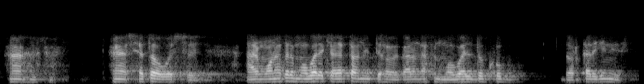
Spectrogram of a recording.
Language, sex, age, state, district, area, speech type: Bengali, male, 45-60, West Bengal, Purulia, urban, conversation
